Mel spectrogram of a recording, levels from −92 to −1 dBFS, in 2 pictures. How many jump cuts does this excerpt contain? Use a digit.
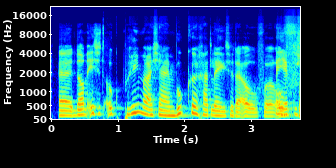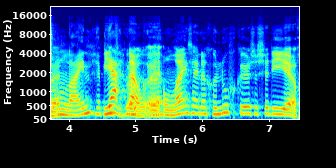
0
